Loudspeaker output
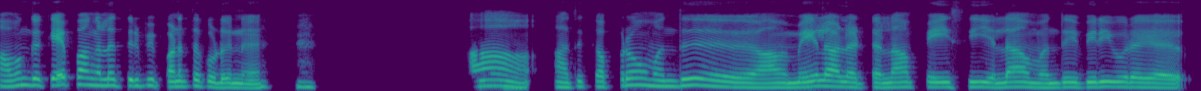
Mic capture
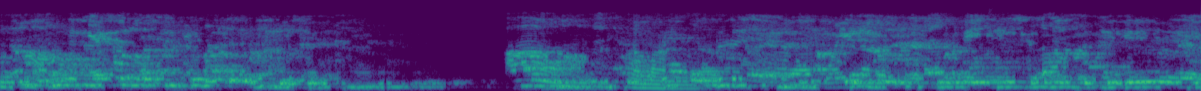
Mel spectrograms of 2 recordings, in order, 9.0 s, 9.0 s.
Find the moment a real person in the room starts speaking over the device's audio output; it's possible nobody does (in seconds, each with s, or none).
4.8 s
